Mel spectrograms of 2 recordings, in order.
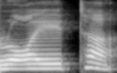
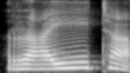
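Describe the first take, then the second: First: রয়টা said with an oy sound, set against রাইটা; teacher's contrast, রয়টা with oy; correct pronunciation. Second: রাইটা said with a clear ai diphthong; contrasting demo of রাইটা; contrast pronunciation. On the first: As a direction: give the right oy in রয়টা. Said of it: "আর এরপরে কি আছে". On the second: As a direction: show that রাইটা sounds like rye, not roy. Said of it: "দেখেন রাই". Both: Shown as a demonstration.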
